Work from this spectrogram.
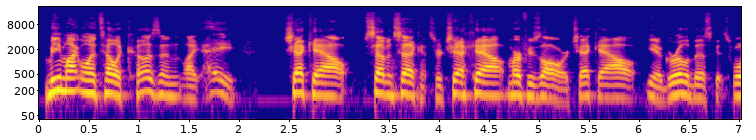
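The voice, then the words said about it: Southern American accent. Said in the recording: “y'all hear my accent. I grew up in the South”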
